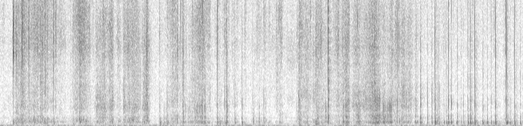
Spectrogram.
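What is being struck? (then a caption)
Leather sneaker. Long nails scratch and tap the leather upper of an empty white leather sneaker with an air-cushion sole. The result is a dense, dry crinkling scratch broken by many quick, sharp taps that stop dead with no ring.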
